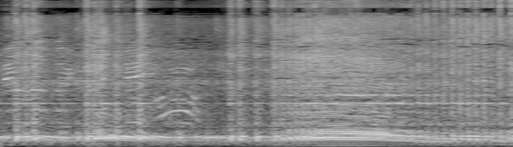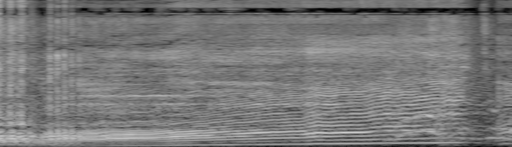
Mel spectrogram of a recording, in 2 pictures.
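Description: A motorcycle engine revs loudly up close, rising and falling in pitch, then settles to a steady drone, with voices talking over it now and then.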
